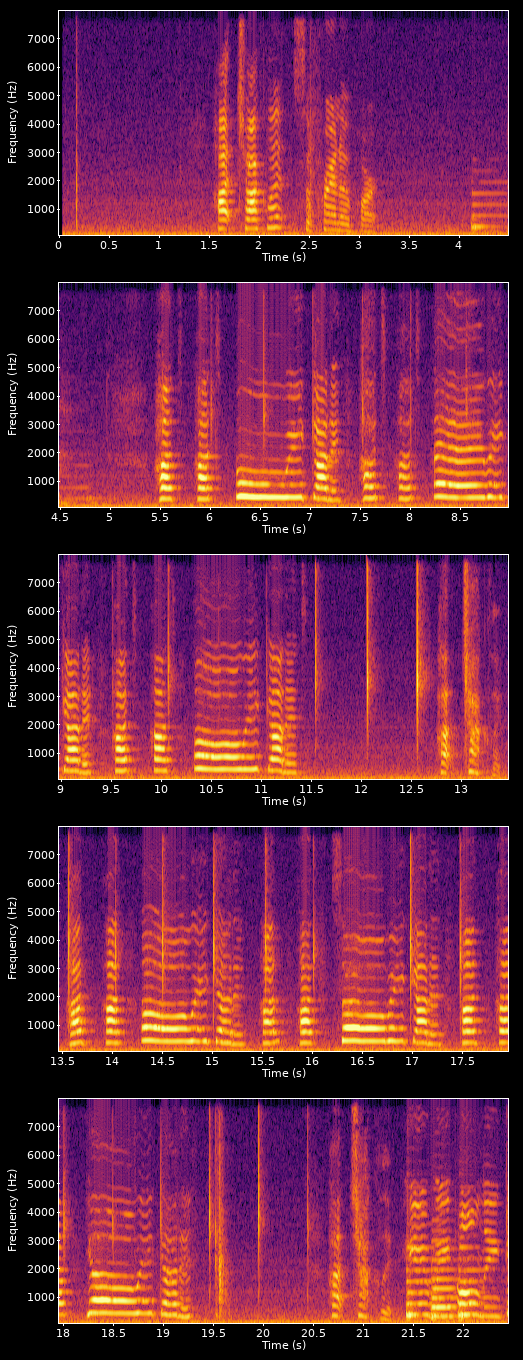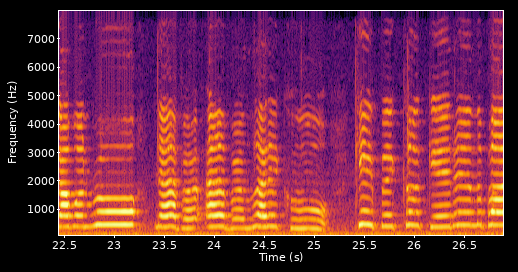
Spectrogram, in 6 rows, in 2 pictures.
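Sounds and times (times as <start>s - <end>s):
soprano singing: 5.4s - 11.4s, 12.8s - 19.3s, 20.7s - 26.8s.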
